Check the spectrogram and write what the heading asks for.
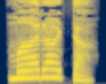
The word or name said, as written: ಮಾರಾಟ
